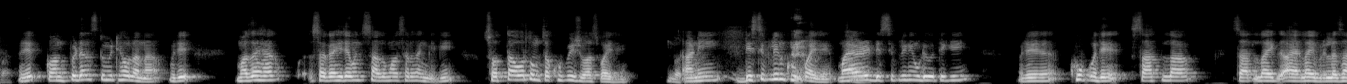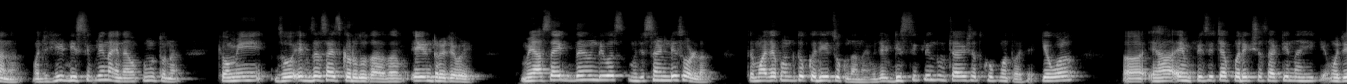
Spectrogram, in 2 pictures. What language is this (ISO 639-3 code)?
mar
